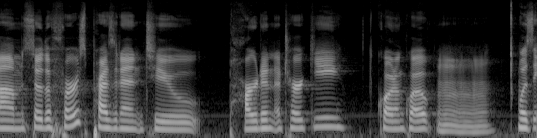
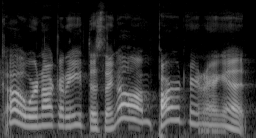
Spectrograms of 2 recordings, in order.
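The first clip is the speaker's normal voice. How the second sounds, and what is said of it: Abraham Lincoln impression. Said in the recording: “my Abraham Lincoln impression I've been working on.”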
